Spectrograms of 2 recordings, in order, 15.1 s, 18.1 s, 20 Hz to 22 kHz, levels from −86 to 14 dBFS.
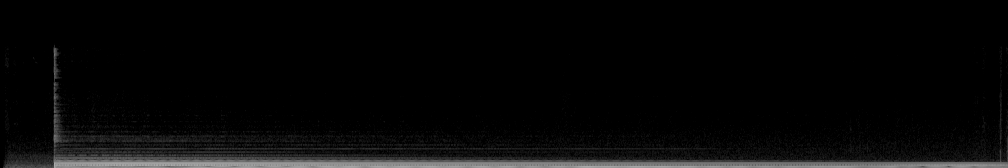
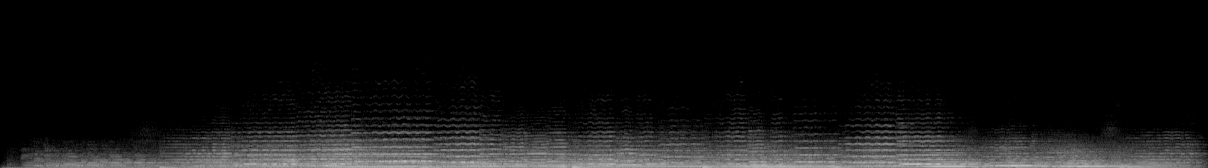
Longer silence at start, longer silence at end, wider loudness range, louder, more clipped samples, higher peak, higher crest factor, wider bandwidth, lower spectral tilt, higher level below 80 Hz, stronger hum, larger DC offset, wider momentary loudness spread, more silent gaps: first, 0.8 s vs 0.1 s; about the same, 0 s vs 0.1 s; first, 9 LU vs 6 LU; second, -27 LUFS vs -23 LUFS; neither; about the same, -10 dBFS vs -8 dBFS; about the same, 18 dB vs 16 dB; first, 15.5 kHz vs 6.6 kHz; first, -10 dB/octave vs -8.5 dB/octave; about the same, -46 dBFS vs -42 dBFS; neither; neither; second, 10 LU vs 15 LU; neither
